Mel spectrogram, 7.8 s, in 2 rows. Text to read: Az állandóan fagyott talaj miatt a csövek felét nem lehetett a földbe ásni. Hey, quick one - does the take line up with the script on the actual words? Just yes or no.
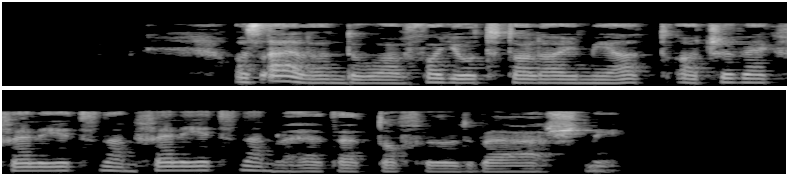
no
